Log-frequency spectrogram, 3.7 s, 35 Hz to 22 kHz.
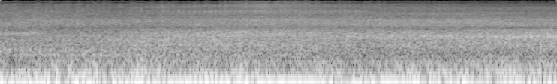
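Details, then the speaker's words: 2006 Mazda RX-8 rotary with twin oil coolers, just delivered from auction, condition unknown: steady low, even burble with no knocks or misses; normal idle. "But it sounds good. It sounds like it's running well."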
